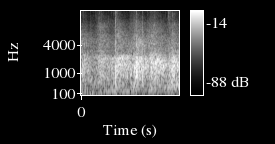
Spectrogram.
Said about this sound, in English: Isn't that amazing? A round of applause.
